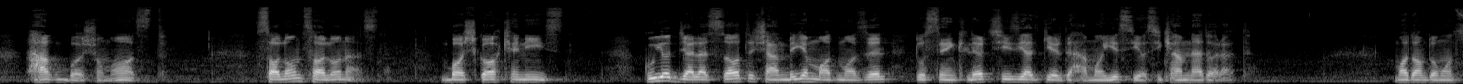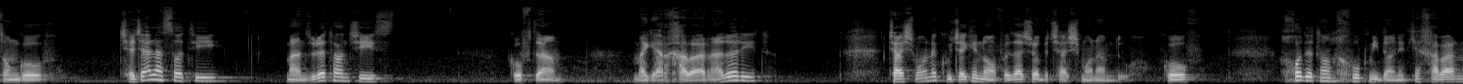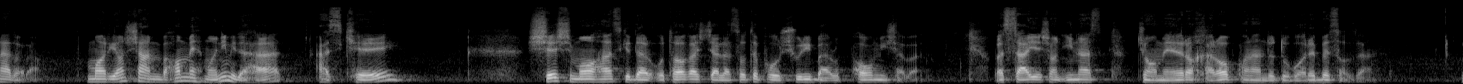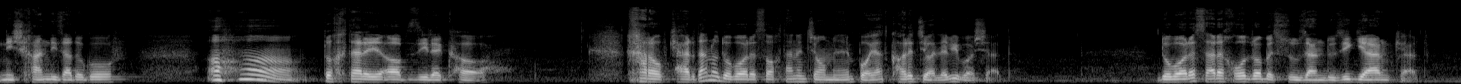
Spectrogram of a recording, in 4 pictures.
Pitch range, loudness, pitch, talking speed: 105-135 Hz, -23 LUFS, 115 Hz, 110 wpm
